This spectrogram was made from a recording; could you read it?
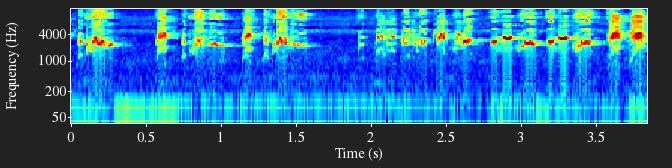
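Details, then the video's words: Sooty-headed bulbul male calls a female, stirred up by other bulbuls. Scattered high chirps and downslurs lead into a flowing series of bubbly, slurred notes and loud closing chirps. "SUARA BURUNG KUTILANG JANTAN GACOR MEMANGGIL BETINA"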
